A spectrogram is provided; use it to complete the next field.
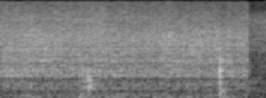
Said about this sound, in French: je vais faire cuire uniquement les poivrons et les oignons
